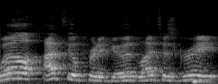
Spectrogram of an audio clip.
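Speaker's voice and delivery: ordinary talk, nothing marked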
